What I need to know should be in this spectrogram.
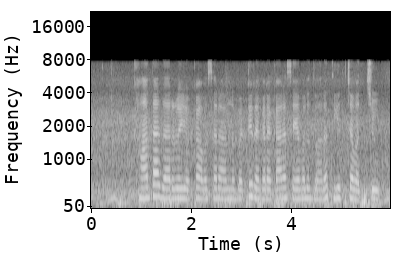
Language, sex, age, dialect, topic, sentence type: Telugu, female, 18-24, Central/Coastal, banking, statement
